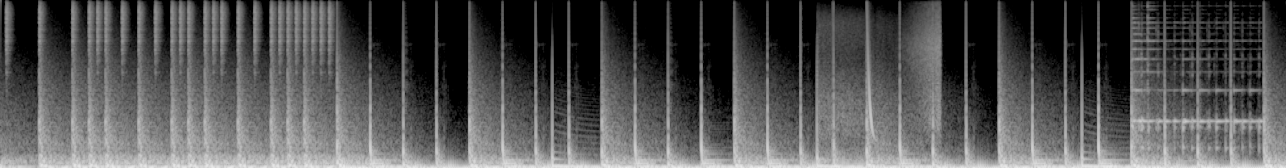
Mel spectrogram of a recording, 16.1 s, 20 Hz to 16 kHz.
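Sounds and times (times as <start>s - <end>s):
drum machine beat: 0.0s - 6.8s, 14.2s - 16.0s
heavy bass: 0.0s - 16.0s.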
